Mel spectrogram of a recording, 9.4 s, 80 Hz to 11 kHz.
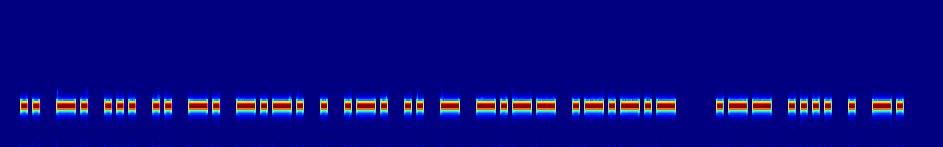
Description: Morse code, heard as a keyed tone, about 20 wpm, 1000 Hz. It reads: INSINCERITY. WHEN
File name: qotdfiles / 20wpm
